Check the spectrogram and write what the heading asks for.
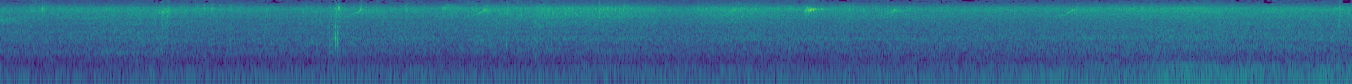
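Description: Steady road traffic noise, with a motor vehicle engine rumbling louder near the end. A few faint, short high chirps sound through it.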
